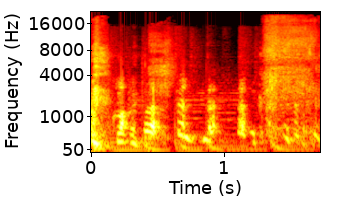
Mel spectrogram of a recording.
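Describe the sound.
A person talks briefly, then a single sharp, breathy sneeze bursts out near the end, fairly loud.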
